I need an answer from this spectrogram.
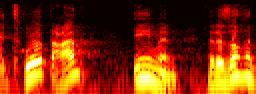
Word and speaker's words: Tutankhamun: There is nothing called Tut. There is nothing called this Tut. No, it's Tutankhamun.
